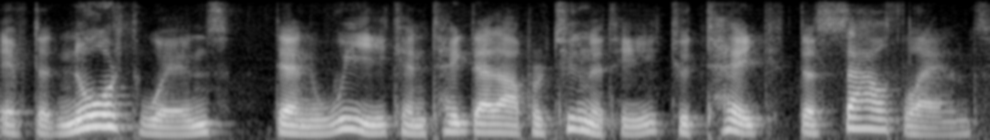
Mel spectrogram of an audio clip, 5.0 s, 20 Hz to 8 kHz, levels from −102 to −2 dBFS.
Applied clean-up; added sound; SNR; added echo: neural mask model Resemble Enhance denoiser.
